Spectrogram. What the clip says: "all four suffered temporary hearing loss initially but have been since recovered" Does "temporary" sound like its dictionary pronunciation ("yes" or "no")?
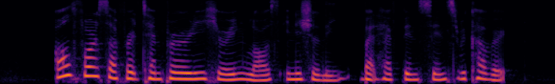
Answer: no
